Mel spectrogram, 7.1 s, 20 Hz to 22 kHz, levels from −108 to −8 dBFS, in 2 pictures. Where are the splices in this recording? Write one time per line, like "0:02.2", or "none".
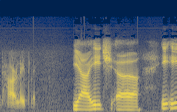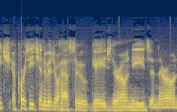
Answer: none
